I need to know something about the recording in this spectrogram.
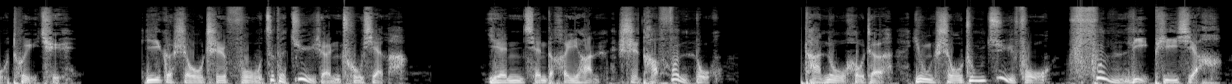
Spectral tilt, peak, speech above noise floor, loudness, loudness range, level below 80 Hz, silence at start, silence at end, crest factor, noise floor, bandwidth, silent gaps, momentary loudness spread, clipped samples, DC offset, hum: -4.5 dB/octave; 0 dBFS; over 79 dB; -11 LUFS; 3 LU; -24 dBFS; 0 s; 0.1 s; 12 dB; under -90 dBFS; 16.5 kHz; 0.84-1.40 s, 4.32-4.80 s, 7.39-7.99 s; 7 LU; 0.3%; under 0.1%; none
